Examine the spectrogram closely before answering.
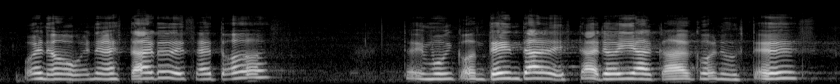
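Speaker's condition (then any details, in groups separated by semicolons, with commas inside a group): Cerebral palsy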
